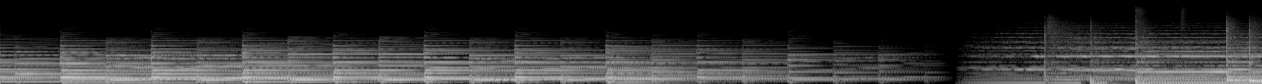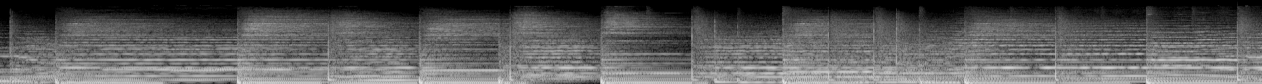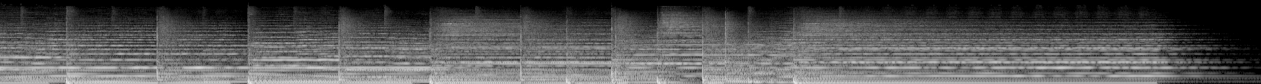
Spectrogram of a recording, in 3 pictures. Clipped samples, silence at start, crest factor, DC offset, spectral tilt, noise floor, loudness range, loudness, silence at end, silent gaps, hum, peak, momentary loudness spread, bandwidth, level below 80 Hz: under 0.1%; 0 s; 16 dB; under 0.1%; -5 dB/octave; -49 dBFS; 12 LU; -16 LUFS; 0.45 s; none; none; 0 dBFS; 11 LU; 16 kHz; -22 dBFS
